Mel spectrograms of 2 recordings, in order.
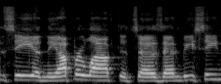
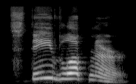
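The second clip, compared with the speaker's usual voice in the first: ordinary delivery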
